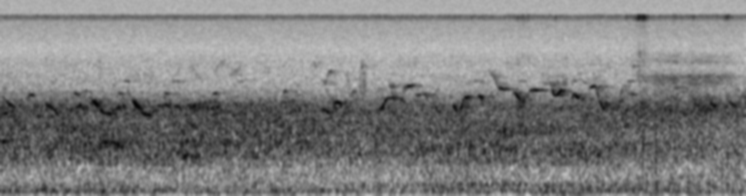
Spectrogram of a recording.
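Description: Near silence with faint songbirds chirping: short, scattered high chirps all through, over a low steady outdoor hiss.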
